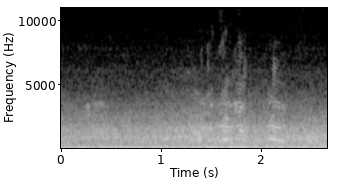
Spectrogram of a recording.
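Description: Young men shout to each other across the field.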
